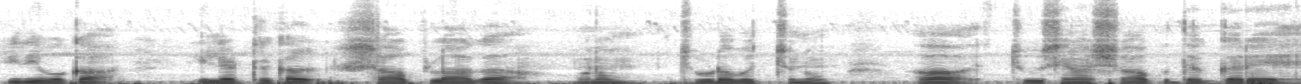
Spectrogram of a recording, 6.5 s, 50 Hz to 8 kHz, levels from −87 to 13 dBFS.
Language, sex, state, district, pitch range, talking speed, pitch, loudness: Telugu, male, Andhra Pradesh, Sri Satya Sai, 120-130 Hz, 100 wpm, 125 Hz, -18 LUFS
